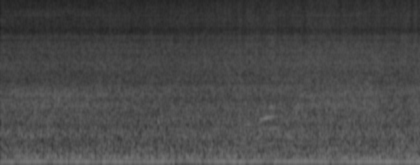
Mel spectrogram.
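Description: The waterfall at Wat Suan Kaew temple roars as a dense, steady, loud rush of water filling the whole clip without letup.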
